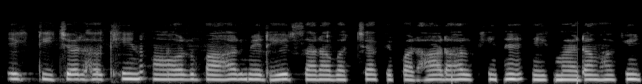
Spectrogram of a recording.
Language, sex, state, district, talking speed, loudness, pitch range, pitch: Magahi, female, Bihar, Lakhisarai, 175 wpm, -22 LUFS, 220-235 Hz, 230 Hz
